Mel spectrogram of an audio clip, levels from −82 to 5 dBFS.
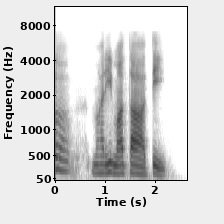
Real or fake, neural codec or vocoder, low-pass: fake; codec, 16 kHz, about 1 kbps, DyCAST, with the encoder's durations; 7.2 kHz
